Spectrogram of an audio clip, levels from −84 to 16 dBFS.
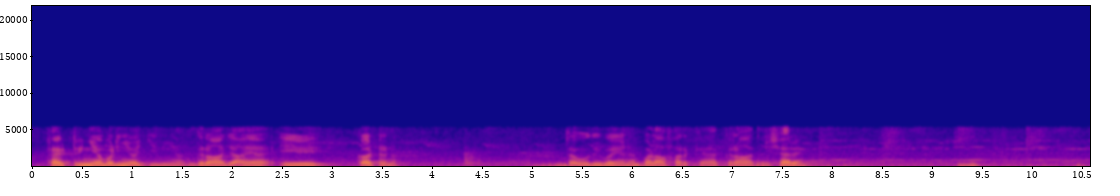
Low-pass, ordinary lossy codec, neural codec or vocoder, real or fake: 5.4 kHz; none; none; real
